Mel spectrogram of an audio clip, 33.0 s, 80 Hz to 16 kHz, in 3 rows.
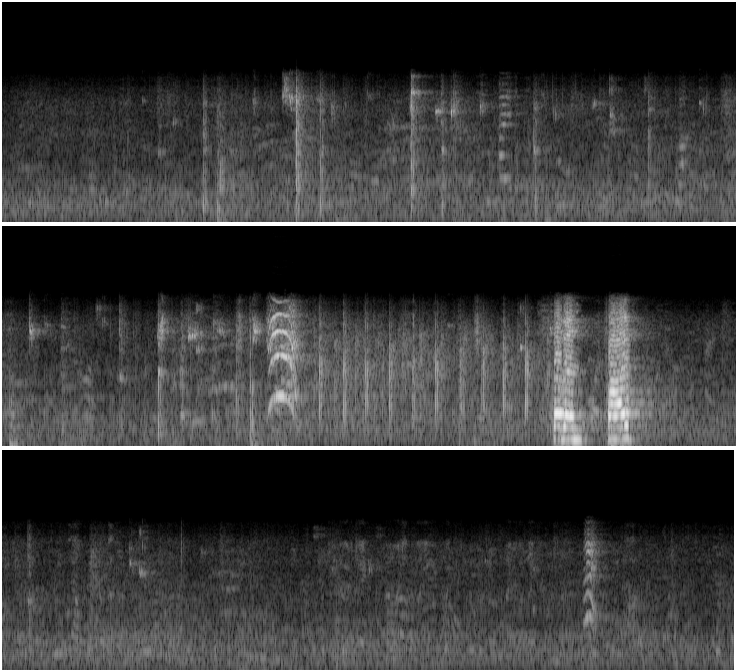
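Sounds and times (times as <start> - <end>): shoe squeak on floor: 2.1 - 3.2, 3.8 - 15.0, 23.9 - 24.4
rackets striking shuttlecock: 2.4 - 5.2.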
